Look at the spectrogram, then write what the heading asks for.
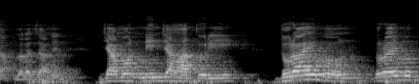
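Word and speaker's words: ドラえもん: ডোরাএমন, আমরা ভুল করে অনেক সময় বাচ্চারা বলে ডোরেমন। ডোরেমন আসলে মূল উচ্চারণ হচ্ছে ডোরাএমন, জাপানিজ ডোরাএমন। পকেট থেকে অনেক কিছু বের করে, আপনারা জানেন ডোরাএমন, সবাই জানে, সবাই ডোরাএমন দেখে।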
